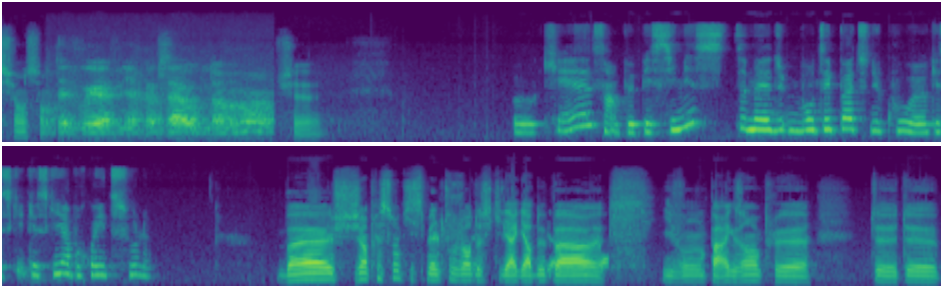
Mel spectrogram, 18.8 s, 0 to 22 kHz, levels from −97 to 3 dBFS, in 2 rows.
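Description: From 0.45 to 2.71 s the speech turns roomy and hollow, with thinner low end, then snaps back just as abruptly. This sounds like a switch to a distant microphone, likely because the close microphone dropped out and a far pickup filled in. The loudness stays about the same, but room noise rises to roughly 25 dB below the speech. On a spectrogram the low frequencies thin out, reverberant tails smear each syllable, and the noise floor between phrases lifts, with hard edges at both ends.

From 13.76 s onward, brief ghostly repeats of the speech trail it by 416 ms. These are echo leak, likely from a loudspeaker on the far end whose echo canceller let part of the signal back through. The repeats come at 13.76, 14.1, 14.84, 15.36 and 17.49 s, each lasting well under a fifth of a second. The ones at 14.84 and 15.36 s are the loudest, only about 10 dB down, and the one at 17.49 s is barely audible. 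In a waveform they show as small bursts, and a spectrogram shows faint, fragmented copies of earlier speech patterns offset in time.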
